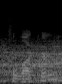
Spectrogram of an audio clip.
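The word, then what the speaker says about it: Pflucker: And his last name is Flucker. Stop laughing, Captain. How do you spell that?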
